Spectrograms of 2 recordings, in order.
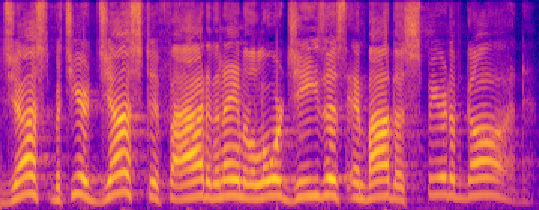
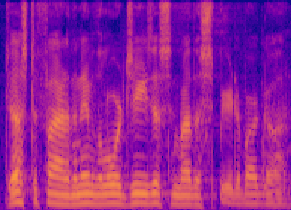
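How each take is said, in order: First: Loud, high preaching of the verse; preached scripture. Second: Said in the usual way. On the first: Acted. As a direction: proclaim the verse to the room. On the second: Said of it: "verse read again quietly".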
